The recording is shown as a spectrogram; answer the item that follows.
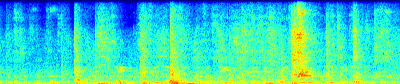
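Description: Gloved punches and kicks landing during kickboxing sparring: a few irregular thuds and slaps with footwork on foam mats, each blow short and sharp.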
